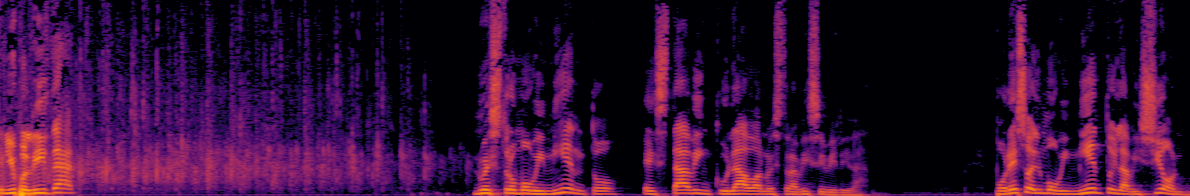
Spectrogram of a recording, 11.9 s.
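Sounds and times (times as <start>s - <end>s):
speech: 0.0s - 1.0s, 4.8s - 8.8s, 10.0s - 11.8s
audience applause: 0.0s - 4.8s.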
